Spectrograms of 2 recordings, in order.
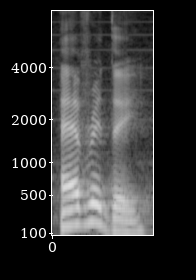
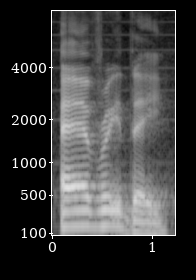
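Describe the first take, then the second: Both takes have the same delivery.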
